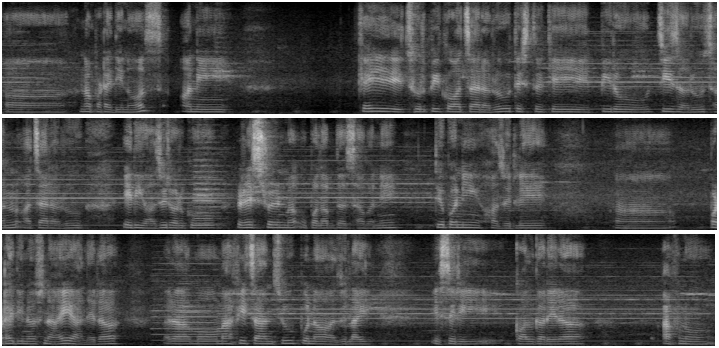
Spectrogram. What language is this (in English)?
Nepali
